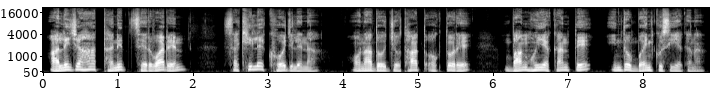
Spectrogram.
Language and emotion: Santali, sad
